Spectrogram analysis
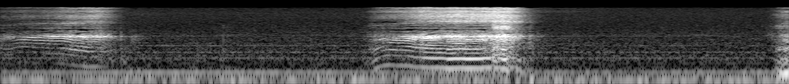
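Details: Snoring recorded with the SnoreLab phone app: two long, loud rumbling snores on breathing in, with a quiet pause between; ordinary snoring.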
